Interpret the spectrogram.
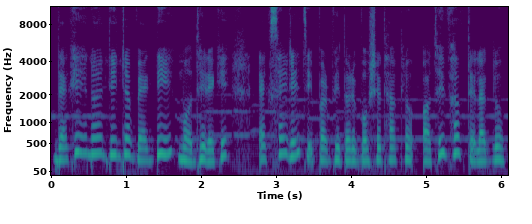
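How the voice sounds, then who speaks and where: A woman's voice: mid-range voice, lively intonation, moderate pace, dark tone, faint music behind. A woman reading scripted narration for a romantic audio story.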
